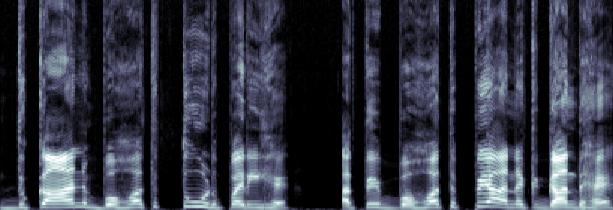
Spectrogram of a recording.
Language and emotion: Punjabi, disgusted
